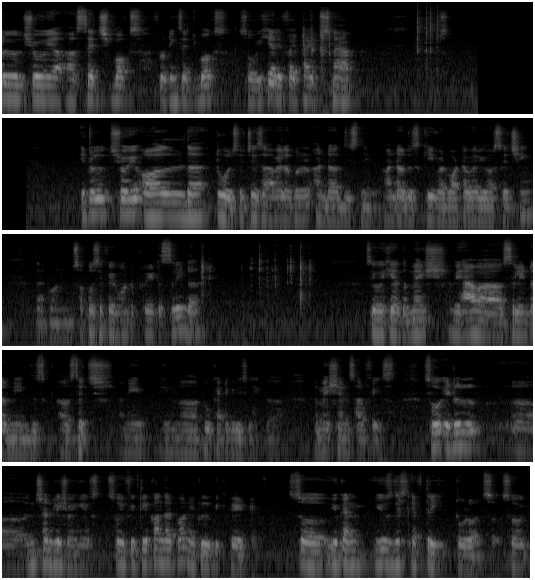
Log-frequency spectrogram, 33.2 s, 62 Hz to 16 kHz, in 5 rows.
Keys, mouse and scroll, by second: 5.5 BackSpace, 29.9 click.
